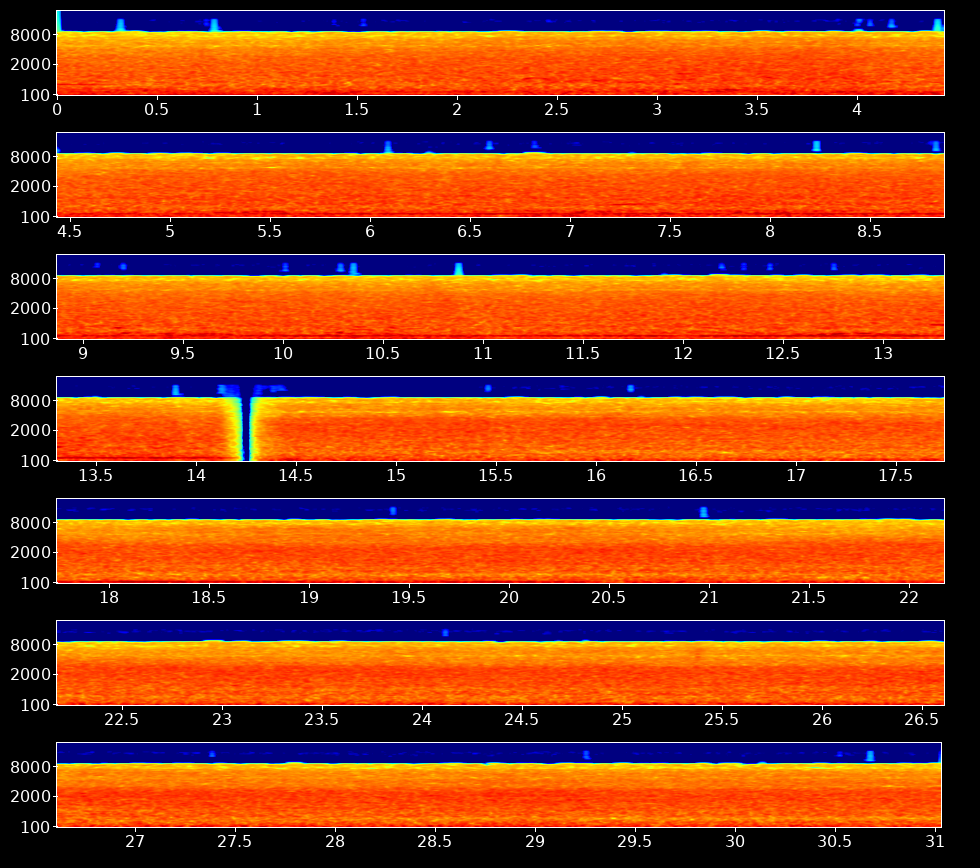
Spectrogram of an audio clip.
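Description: Heavy rain falling in a steady loud hiss over a street, with a low steady hum underneath in the first half. About halfway the sound cuts out for a moment, then the rain hiss carries on, brighter.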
